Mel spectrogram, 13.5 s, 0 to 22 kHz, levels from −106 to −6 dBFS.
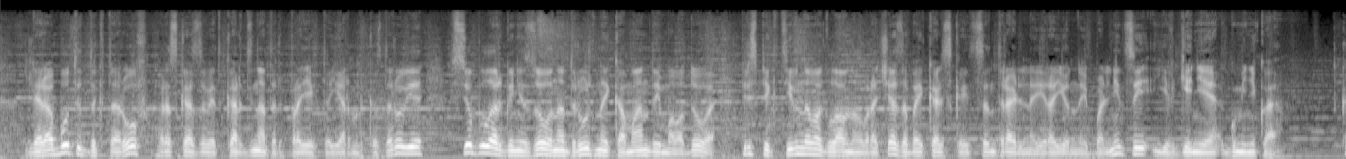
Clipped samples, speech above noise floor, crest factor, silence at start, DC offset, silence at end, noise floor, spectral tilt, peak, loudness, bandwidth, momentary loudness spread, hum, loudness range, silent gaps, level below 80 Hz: under 0.1%; 25 dB; 14 dB; 0 s; under 0.1%; 0 s; -42 dBFS; -7 dB/octave; -4 dBFS; -18 LUFS; 16 kHz; 9 LU; none; 4 LU; none; -46 dBFS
